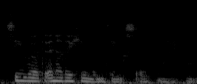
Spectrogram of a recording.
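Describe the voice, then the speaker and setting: A woman with a lowish, creaky voice speaks as a cozy storyteller addressing one listener. Her intonation is lively and her manner chatty and slightly self-conscious. Some steady noise sits behind her. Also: quick pace. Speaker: storyteller, host reading own short stories. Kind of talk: cozy roleplay chat to listener, then story read-aloud.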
